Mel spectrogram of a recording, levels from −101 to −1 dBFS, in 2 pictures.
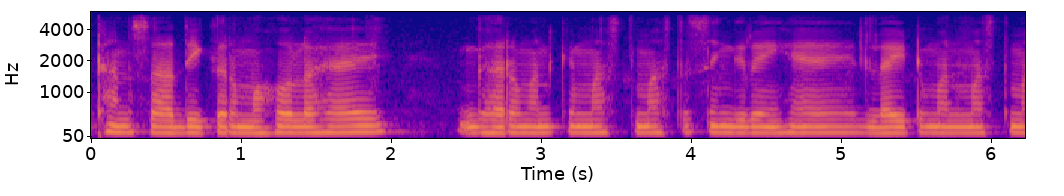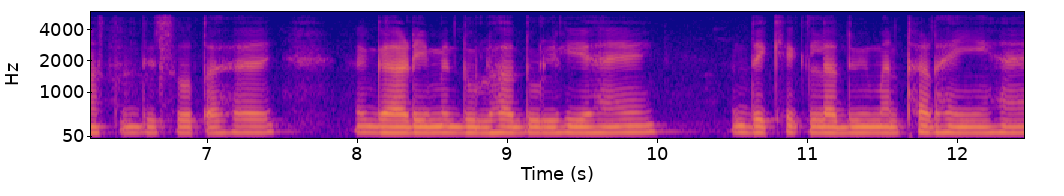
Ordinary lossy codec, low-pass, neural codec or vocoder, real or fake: none; 5.4 kHz; none; real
